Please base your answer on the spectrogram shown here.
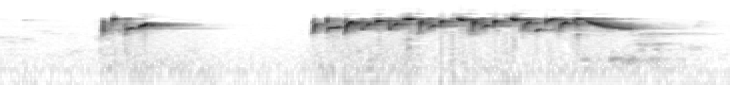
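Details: European goldfinch delivers a short falling twitter, then after a second's pause a sustained, fast-paced phrase of bright, jingling and slightly buzzy notes lasting under two seconds, in otherwise clean silence.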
